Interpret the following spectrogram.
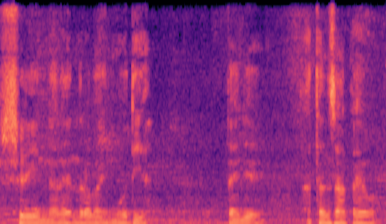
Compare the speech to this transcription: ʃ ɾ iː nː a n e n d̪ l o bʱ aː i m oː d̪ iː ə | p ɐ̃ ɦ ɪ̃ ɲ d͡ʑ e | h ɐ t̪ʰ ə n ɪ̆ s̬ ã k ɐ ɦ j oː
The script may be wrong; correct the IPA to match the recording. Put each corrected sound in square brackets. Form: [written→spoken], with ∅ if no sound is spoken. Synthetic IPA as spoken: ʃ ɾ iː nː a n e n d̪ [l→ɾ] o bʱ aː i m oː d̪ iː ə | p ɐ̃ ɦ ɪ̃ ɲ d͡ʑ e | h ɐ t̪ʰ ə n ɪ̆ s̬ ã k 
